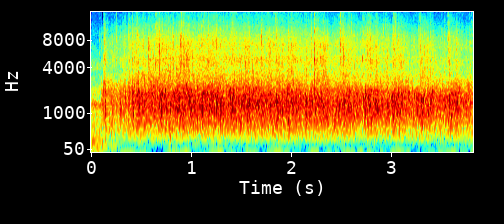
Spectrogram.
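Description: A crowd at a company event for a tools brand claps with loud, dense applause that holds steady from start to finish.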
